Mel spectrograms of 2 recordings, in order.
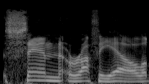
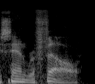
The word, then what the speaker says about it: San Rafael: Now, it says San Rafael, but I was told by somebody in California it's actually San Rafael, that that's the way they pronounce it down there.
